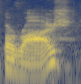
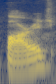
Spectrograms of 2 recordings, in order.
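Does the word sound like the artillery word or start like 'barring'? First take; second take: artillery word; like barring. First: It is said like the word for an artillery attack. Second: It is said starting like the word 'barring'. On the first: This is how most people say the game's name. The speaker calls it wrong. "People people pronounce it as barrage" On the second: The name refers to barring water from coming in. The speaker calls it right. "actually supposed to be pronounced barrage because you're barring water"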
